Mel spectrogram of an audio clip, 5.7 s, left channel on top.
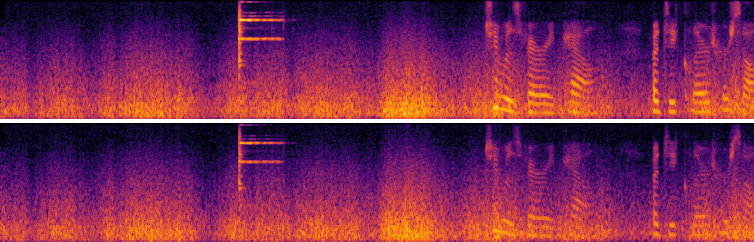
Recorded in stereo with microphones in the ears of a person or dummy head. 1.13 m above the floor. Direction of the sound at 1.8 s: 20° left (ahead or behind).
